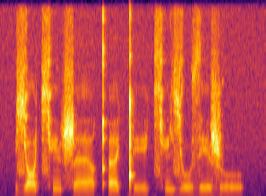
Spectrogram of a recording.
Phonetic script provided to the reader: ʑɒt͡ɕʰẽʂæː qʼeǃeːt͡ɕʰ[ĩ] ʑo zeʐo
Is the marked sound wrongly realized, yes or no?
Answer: yes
